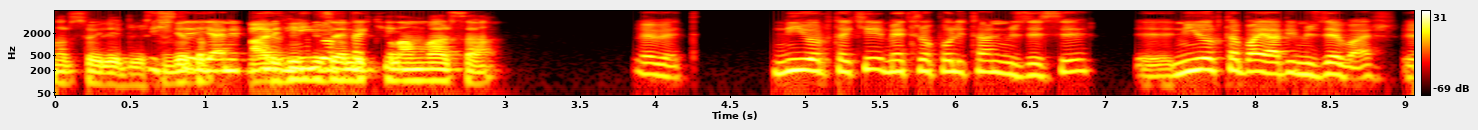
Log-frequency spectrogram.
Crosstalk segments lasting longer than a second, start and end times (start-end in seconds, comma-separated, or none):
0.6-2.4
